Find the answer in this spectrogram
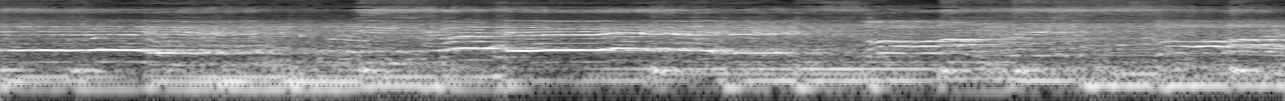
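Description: Woman singing long, held notes that bend in pitch, amplified through a microphone and portable speaker, over a rock backing track.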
